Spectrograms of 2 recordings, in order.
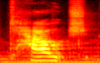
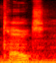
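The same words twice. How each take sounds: First: The vowel sounds like standard American speech. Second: The vowel sounds Canadian, like an Irish or Canadian speaker. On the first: "I can say it normally if I really try" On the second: "just naturally, I pronounce it couch"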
